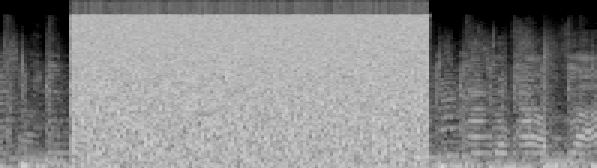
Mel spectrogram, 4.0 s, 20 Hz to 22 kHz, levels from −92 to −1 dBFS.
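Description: From 0.47 s to 2.86 s the sound is buried under loud, harsh broadband noise. This is samples built from the wrong bytes: each sample's bytes are being put together in the wrong order or at the wrong offset, so the rapidly fluctuating low-order bits end up as the dominant part of every value. That turns quiet detail into loud noise for this whole 2.4-second stretch.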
